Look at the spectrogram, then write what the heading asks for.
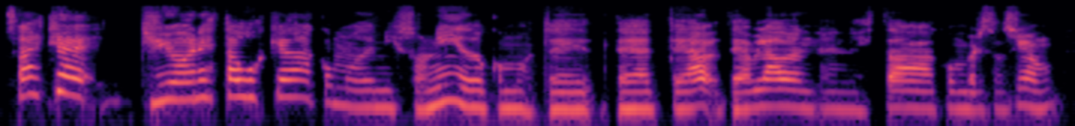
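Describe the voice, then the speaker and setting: A young Venezuelan woman, a singer-songwriter, speaking candidly as a podcast guest, earnest and halting with restarts. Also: medium pitch, a bit bright, dry recording. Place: Miami.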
